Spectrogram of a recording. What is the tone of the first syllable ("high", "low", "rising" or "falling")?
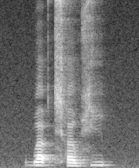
high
